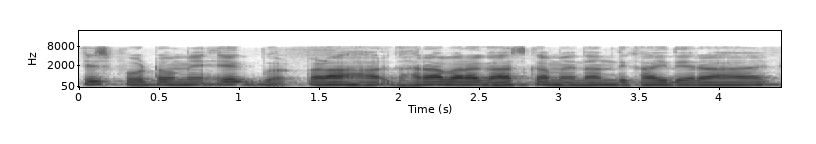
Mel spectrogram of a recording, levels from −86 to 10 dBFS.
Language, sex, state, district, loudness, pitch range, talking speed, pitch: Hindi, male, Uttar Pradesh, Lalitpur, -17 LUFS, 130-145 Hz, 205 wpm, 135 Hz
